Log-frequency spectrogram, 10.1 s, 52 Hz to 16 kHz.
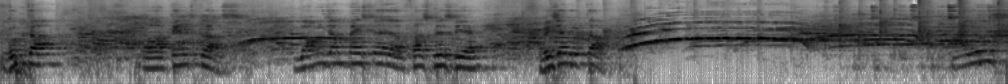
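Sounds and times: people clapping: 5.9 - 10.0
whooping shout: 6.2 - 10.0.

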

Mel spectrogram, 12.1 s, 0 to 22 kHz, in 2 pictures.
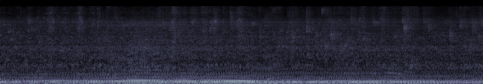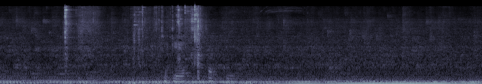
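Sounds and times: low motor rumble: 0.0 - 12.0.

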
